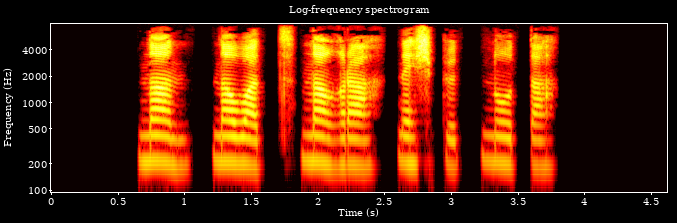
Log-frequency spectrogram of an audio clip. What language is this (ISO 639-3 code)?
uig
